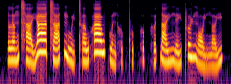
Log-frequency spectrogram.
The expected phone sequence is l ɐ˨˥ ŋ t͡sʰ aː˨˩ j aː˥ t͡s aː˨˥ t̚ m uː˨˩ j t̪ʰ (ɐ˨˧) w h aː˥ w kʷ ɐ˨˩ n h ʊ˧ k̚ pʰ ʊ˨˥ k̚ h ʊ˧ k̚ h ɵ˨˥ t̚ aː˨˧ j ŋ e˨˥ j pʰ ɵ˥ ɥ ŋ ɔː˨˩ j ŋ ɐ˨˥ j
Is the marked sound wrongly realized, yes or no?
no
